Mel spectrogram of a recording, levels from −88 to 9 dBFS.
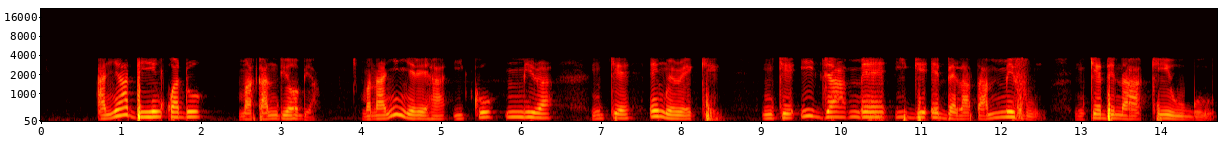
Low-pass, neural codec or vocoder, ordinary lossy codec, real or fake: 3.6 kHz; vocoder, 22.05 kHz, 80 mel bands, Vocos; none; fake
